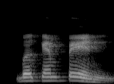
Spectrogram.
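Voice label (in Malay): "berkempen", Malay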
